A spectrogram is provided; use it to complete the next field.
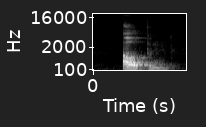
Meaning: the Alps (a mountain range in Western Europe)
- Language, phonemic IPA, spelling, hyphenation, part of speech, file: Dutch, /ˈɑl.pə(n)/, Alpen, Al‧pen, proper noun, Nl-Alpen.ogg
